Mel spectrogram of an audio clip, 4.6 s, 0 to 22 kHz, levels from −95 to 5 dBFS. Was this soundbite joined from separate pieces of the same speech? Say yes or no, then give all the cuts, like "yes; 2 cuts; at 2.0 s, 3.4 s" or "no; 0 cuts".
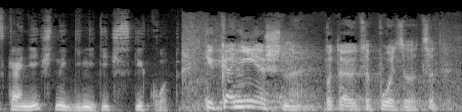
yes; 1 cut; at 3.2 s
